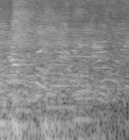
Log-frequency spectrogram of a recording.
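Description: Steady crowd chatter fills Roger Dean Chevrolet Stadium during a baseball game between the Tortugas and the Cardinals in the bottom of the seventh inning. It is a dense murmur of many overlapping voices with no single words standing out, holding at an even, moderate loudness throughout.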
